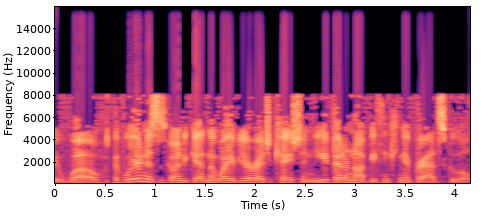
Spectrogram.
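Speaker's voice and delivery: ordinary delivery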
